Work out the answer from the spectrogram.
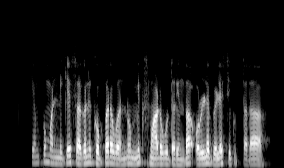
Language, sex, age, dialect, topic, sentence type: Kannada, male, 18-24, Coastal/Dakshin, agriculture, question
